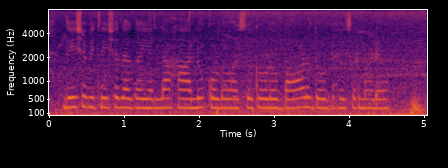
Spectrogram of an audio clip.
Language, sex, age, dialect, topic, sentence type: Kannada, male, 18-24, Northeastern, agriculture, statement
